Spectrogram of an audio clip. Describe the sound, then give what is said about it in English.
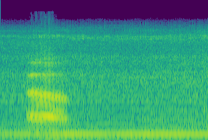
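A tractor drives past, giving off a billow of smoke. Its low, steady engine rumble drones throughout. A brief louder tonal burst comes near the start before the hum settles at an even level. “I'm watching the tractor drive by, and he's creating a billow of smoke as he drives past.”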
